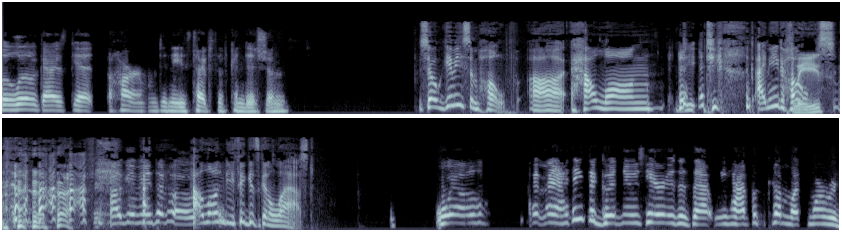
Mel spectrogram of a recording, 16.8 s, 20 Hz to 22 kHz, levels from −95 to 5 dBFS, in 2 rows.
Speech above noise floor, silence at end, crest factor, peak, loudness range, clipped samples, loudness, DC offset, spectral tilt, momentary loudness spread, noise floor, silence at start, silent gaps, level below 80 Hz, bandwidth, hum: 52 dB; 0 s; 20 dB; 0 dBFS; 6 LU; under 0.1%; -21 LUFS; under 0.1%; -4.5 dB/octave; 8 LU; -73 dBFS; 0 s; none; -60 dBFS; 11 kHz; none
